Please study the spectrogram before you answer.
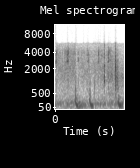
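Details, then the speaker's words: Normal human heartbeat at 72 beats per minute, low paired thumps with faint room hum, from a headache-remedy television commercial. "this is the sound of a human heart it will beat 72 times in this minute every beat can be a painful throb if you have a headache"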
